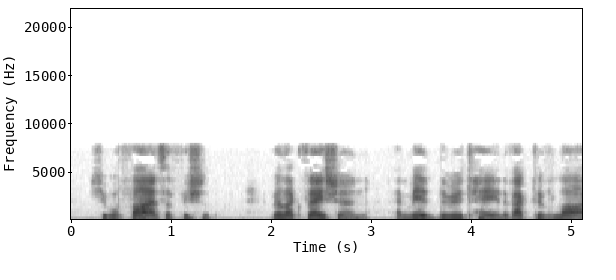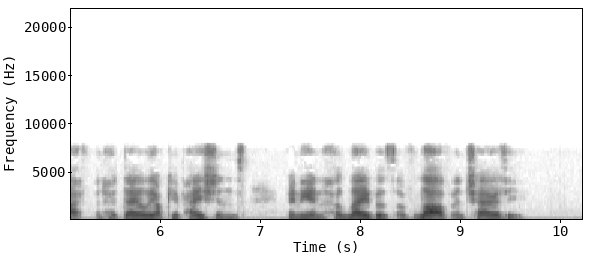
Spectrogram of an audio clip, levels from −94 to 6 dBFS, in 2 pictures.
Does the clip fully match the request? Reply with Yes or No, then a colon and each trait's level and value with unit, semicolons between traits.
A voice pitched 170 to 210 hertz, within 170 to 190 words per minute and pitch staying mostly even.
No: medium, 185 Hz; slow, 135 wpm; narrow, 1.9 semitones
